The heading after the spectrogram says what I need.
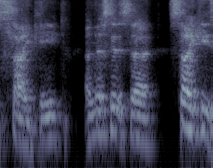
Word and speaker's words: Psyche: and this is, uh, Psyche spelled with a P, like psychology.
